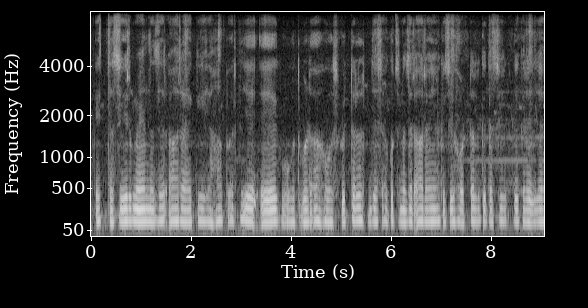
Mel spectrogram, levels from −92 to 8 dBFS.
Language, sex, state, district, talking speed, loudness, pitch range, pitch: Marwari, male, Rajasthan, Nagaur, 190 wpm, -18 LUFS, 120-130 Hz, 125 Hz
